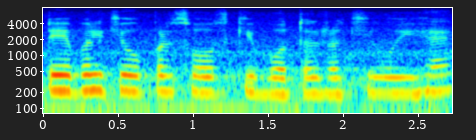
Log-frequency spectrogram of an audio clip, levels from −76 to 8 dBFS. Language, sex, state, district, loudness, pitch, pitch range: Hindi, female, Haryana, Rohtak, -18 LUFS, 205 Hz, 190-210 Hz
